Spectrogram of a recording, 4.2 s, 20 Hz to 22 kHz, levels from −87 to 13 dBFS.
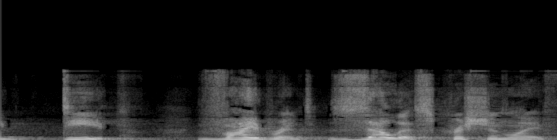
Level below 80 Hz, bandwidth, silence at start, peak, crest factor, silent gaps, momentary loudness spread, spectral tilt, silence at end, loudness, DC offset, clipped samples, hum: -68 dBFS; 11.5 kHz; 0 s; -2 dBFS; 18 dB; none; 16 LU; -5 dB/octave; 0.05 s; -20 LUFS; under 0.1%; under 0.1%; none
